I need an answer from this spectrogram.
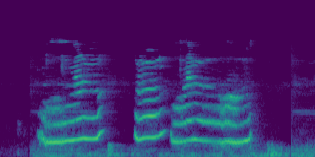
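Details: Domestic cat, a mother with her kittens, giving three drawn-out meows, each a clear tonal wail with a rising start and a slightly falling end, the last and longest sliding downward; quiet indoor room background.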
